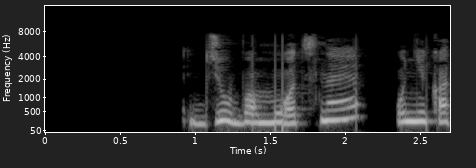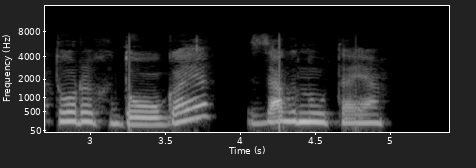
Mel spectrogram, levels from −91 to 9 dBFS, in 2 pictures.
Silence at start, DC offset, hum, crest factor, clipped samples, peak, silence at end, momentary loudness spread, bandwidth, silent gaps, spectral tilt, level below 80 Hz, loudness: 0.95 s; under 0.1%; none; 16 dB; under 0.1%; -12 dBFS; 0.45 s; 10 LU; 7.6 kHz; 2.20-2.33 s, 3.85-4.04 s; -6.5 dB/octave; -62 dBFS; -27 LUFS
